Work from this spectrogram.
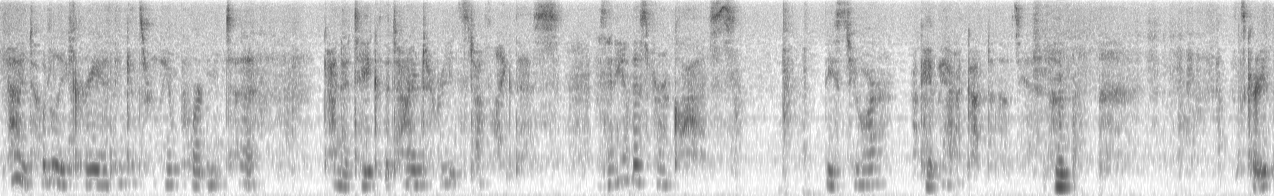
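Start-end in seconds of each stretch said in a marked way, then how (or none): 1.0-7.4 library whisper. Acted. 9.2-10.7 library whisper. Acted.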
